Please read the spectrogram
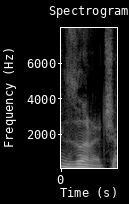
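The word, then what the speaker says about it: Zdunich: Zunich. I think that's pretty close. – I think the D is silent. – Yeah, it is. – Because it's ZD.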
